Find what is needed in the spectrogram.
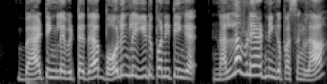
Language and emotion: Tamil, happy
